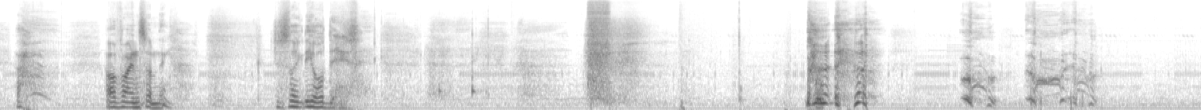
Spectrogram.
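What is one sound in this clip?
A middle-aged man answers with animation.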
